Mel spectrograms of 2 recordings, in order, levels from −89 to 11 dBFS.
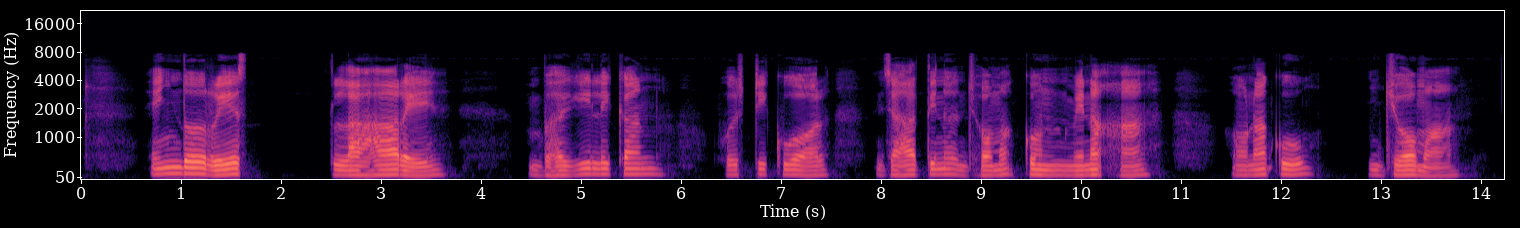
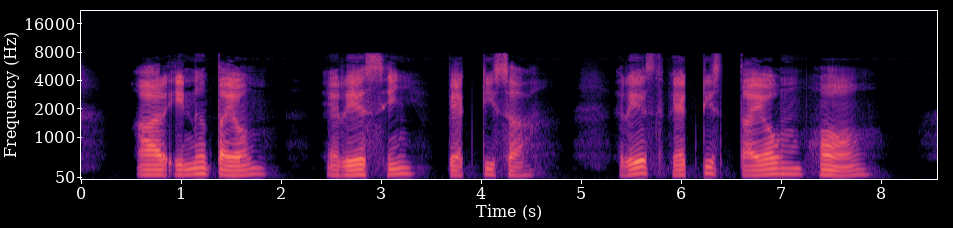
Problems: none marked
